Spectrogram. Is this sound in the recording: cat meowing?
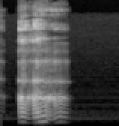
no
